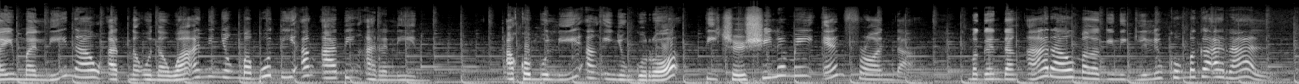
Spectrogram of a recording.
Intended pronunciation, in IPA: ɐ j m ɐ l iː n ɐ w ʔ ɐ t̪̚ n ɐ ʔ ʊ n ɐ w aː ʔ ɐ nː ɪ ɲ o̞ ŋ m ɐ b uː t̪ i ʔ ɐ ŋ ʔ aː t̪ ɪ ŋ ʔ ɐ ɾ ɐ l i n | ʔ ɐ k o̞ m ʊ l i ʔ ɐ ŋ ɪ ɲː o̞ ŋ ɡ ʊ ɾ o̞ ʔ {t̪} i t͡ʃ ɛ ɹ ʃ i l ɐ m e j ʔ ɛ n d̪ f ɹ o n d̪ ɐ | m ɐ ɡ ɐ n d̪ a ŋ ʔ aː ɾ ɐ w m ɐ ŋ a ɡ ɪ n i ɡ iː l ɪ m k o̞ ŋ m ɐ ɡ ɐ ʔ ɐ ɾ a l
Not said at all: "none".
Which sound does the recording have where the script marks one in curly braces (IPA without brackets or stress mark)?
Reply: t̪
